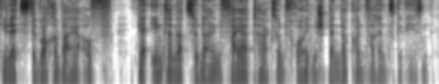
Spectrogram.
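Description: A man narrates a storybook tale in a measured, even way. His voice is very deep. The recording is close and dry. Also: husky, dry recording.

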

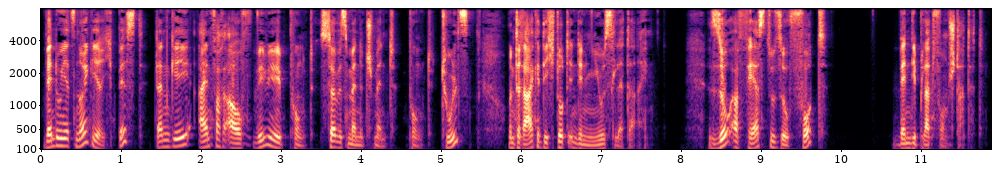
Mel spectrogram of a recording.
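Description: A man hosts a podcast and reads an upbeat, scripted announcement straight to the listener. His voice is on the low side. The sound is close and dry. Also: sing-song, normal speed, a little mellow, slightly rough, dry recording. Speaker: podcast host.

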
